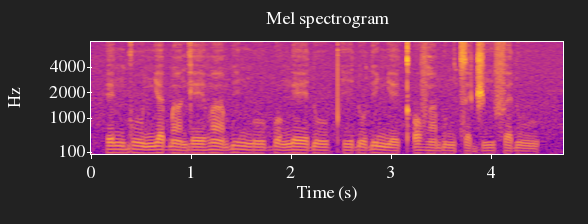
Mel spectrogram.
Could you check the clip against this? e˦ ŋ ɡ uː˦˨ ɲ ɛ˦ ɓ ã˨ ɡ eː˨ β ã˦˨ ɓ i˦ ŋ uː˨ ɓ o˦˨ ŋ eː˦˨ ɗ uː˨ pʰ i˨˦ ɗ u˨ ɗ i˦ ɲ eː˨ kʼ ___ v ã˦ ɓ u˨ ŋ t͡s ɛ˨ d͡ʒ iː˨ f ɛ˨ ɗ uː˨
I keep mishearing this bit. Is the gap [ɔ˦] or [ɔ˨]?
ɔ˦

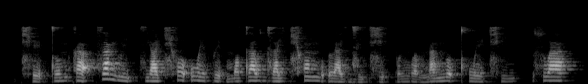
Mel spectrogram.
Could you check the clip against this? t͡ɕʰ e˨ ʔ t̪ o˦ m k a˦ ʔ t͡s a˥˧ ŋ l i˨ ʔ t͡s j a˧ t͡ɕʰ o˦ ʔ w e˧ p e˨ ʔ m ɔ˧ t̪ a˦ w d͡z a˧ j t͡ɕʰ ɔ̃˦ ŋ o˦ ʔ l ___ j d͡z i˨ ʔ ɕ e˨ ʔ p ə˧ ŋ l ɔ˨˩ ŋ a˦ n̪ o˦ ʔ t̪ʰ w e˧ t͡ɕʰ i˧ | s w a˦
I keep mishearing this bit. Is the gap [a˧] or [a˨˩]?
a˧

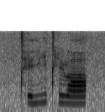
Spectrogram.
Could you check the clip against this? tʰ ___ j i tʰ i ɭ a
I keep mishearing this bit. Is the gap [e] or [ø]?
e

